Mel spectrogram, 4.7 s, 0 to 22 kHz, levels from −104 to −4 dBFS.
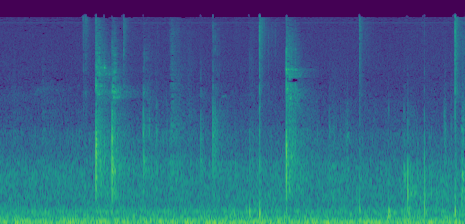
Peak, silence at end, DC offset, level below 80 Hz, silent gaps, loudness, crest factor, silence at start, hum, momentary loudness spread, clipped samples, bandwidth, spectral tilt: -6 dBFS; 0 s; under 0.1%; -34 dBFS; none; -35 LUFS; 26 dB; 0 s; none; 6 LU; under 0.1%; 17 kHz; -4.5 dB/octave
